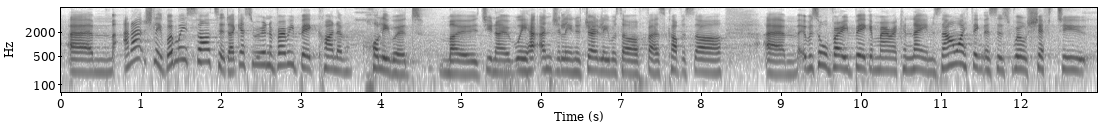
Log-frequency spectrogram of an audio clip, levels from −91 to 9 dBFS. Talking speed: 210 wpm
